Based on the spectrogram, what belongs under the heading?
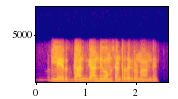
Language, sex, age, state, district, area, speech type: Telugu, male, 18-30, Andhra Pradesh, N T Rama Rao, urban, conversation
